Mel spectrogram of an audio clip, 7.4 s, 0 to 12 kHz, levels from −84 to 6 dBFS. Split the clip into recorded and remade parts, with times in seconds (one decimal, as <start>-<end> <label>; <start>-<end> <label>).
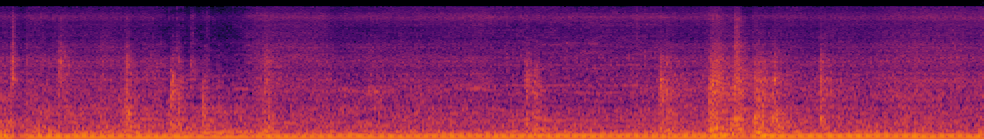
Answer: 0.0-1.2 remade; 1.2-1.9 recorded; 1.9-3.7 remade; 3.7-5.0 recorded; 5.0-7.4 remade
